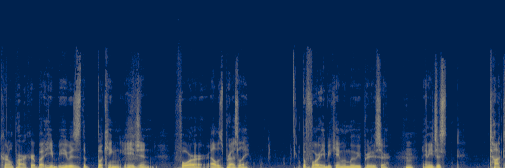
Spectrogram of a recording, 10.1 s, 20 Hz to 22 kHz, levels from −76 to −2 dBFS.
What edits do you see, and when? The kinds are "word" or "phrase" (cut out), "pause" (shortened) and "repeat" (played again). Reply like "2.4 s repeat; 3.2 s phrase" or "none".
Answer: 8.4 s pause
